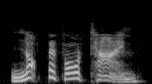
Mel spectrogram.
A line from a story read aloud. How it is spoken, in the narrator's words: she snapped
